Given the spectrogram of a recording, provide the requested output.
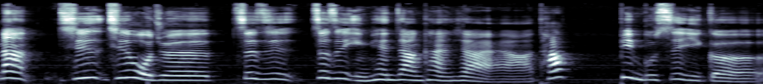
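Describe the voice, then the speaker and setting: Her fairly high voice sounds animated, bright and sharp, swinging very widely in pitch as the woman talks at a moderate pace. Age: 30s. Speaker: podcast co-host. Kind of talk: casual chat. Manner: animated, frequent laughter.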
